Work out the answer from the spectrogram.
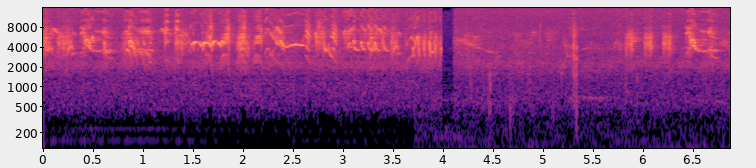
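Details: Energetic, high twittering warble from a hooded siskin, packed with rapid chirps and brief whistled trills, breaking off abruptly midway and resuming as fainter scattered notes.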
